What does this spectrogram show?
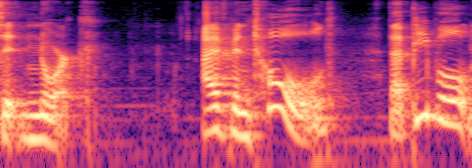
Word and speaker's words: Newark: new york but like newark you have a much stronger e in there than i do i say nork almost like n-o-a-r-k listeners let us know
